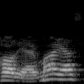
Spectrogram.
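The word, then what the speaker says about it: Javier Marías: Şöyle göstereyim ama Javier Marias diye okunuyor ama benim ağzım Javier alışmış olabilir.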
